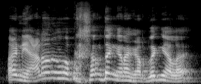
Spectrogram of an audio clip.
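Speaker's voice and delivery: usual speaking voice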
